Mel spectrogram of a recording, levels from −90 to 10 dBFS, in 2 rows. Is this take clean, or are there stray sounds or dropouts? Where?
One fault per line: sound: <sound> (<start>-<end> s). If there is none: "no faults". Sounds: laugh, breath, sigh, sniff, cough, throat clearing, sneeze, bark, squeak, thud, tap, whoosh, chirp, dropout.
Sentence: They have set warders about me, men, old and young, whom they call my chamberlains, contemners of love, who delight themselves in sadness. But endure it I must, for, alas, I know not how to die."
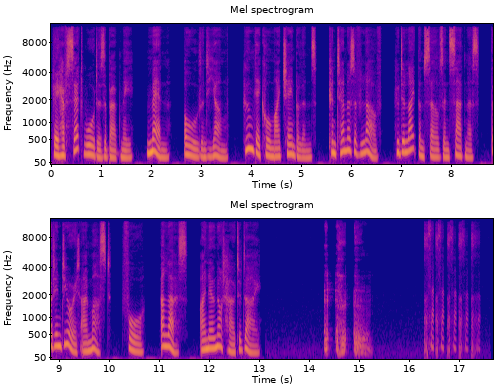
sound: throat clearing (14.3-15.3 s)
sound: laugh (16.3-17.4 s)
